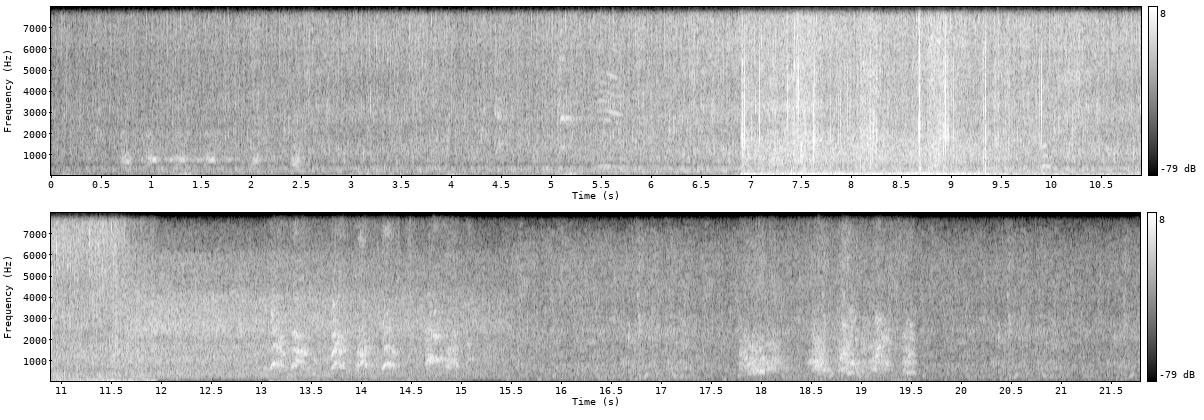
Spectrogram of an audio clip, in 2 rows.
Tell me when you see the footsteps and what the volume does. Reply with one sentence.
You can hear the footsteps from 6.8 to 12.0 s, getting quieter.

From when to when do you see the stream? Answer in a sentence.
You can hear the stream from 0.0 to 21.7 s.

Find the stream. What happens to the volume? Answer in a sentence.
The volume of the stream goes up, then down.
